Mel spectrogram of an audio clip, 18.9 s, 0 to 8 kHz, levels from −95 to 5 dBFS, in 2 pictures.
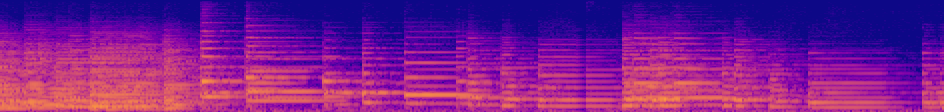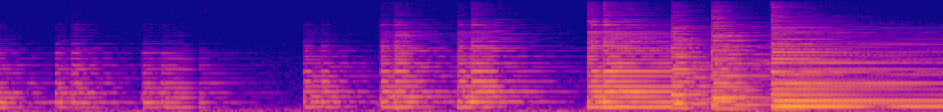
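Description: At 5.76 s and again at 11.27 s the music hits a burst of packet loss. Roughly 100 ms and then 140 ms of audio never arrived, and the receiver held the last sound and let it fade. You hear a short sustained tone or hiss, then the music resumes further on with that stretch skipped. Unlike a plain dropout, the gap is filled rather than silent. The whole clip is also band-limited to 8 kHz by the call codec.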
